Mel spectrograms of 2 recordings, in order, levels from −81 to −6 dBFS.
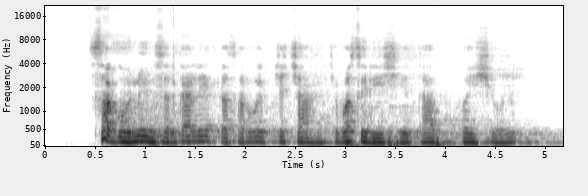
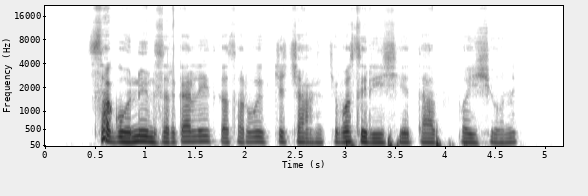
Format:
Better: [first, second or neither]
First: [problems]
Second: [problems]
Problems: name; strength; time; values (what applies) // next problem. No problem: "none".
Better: second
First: room echo; dies away in 1.8 s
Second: none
